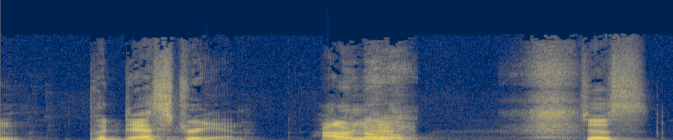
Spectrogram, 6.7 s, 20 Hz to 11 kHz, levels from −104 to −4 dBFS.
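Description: From start to finish the speech runs at half speed and sits a full octave low, a wrong sample rate fault that fits playback near 22 kHz for audio recorded near 44.1 kHz. Unlike a pitch shift or time stretch, tempo and pitch fall together, with no warbling or smearing.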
